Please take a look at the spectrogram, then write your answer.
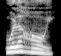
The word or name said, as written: ಒಳಹುಯ್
